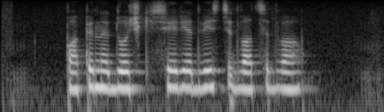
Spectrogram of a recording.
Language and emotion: Russian, neutral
